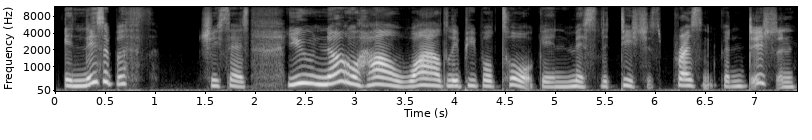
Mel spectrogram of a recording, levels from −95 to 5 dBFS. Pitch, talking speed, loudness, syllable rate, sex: 245 Hz, 115 wpm, -17 LUFS, 3.8 syllables/s, female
